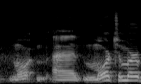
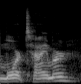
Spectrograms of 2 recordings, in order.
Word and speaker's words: Mortimer: excuse me Mortimer Mortimer Mortimer black am i correct am i pronouncing that right that is correct Mortimer black it's not more timer well that would be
